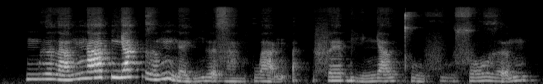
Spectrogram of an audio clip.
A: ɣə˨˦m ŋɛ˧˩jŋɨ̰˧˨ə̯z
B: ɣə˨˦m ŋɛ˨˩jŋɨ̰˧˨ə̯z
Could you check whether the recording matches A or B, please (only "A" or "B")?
A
